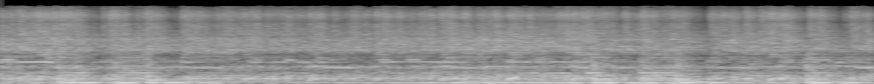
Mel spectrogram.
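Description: Sasak gendang beleq ensemble playing: the large double-headed gendang beleq drums beaten in a steady rhythm, with cymbal strokes and ringing gong tones over a sustained low hum.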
